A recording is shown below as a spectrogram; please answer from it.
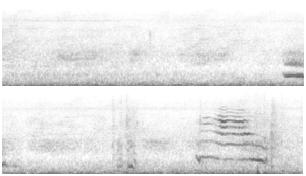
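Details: Domestic cats lounging in a back alley as someone approaches and a ginger tabby nibbles the hand: a brief faint mew near the three-second mark, then a clear drawn-out meow that dips and rises at its end, over a constant low rumble.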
